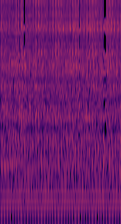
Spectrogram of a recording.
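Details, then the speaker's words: MTD push mower after carb cleaning, oil not yet changed: even, quick single-cylinder putter at idle with no misses or surging; runs much better with far less smoke, though it still won't throttle up. "I think it runs way better. Right, let's see here if I can do this. So obviously, way less smoke."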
